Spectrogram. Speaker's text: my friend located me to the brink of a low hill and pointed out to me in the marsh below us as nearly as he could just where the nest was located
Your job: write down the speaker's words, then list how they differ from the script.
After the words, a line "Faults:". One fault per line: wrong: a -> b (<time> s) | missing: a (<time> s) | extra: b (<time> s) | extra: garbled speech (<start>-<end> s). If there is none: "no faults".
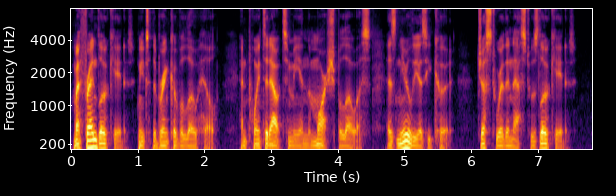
my friend located me to the brink of a low hill and pointed out to me in the marsh below us as nearly as he could just where the nest was located
Faults:
no faults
